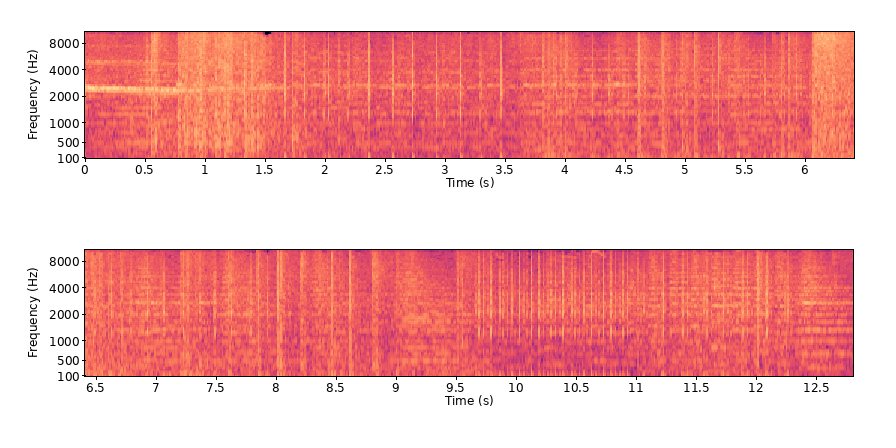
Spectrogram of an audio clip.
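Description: Fireworks sound effects over background music: rapid crackling and popping throughout, with a loud burst about six seconds in.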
